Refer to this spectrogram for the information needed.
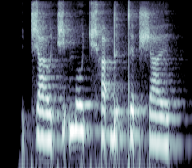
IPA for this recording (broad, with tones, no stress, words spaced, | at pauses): t͡ɕa˨ʊ̯t͡ɕɪ˦ʔmo˦ t͡ɕʰä˦ʔdɪ˦ʔtɪ˦ʔ ʃa˨ɪ̯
